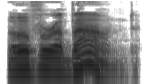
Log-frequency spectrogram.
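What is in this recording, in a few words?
"overabound", British English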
